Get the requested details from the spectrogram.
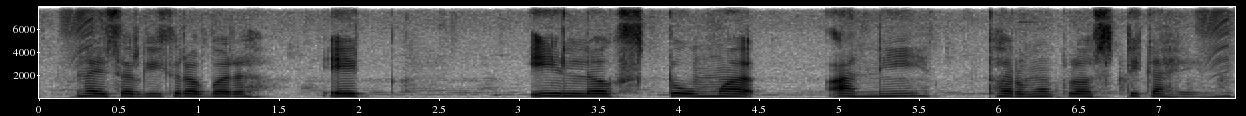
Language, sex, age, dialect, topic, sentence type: Marathi, female, 25-30, Varhadi, agriculture, statement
